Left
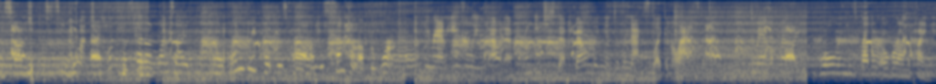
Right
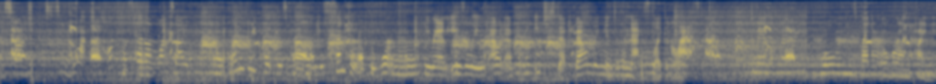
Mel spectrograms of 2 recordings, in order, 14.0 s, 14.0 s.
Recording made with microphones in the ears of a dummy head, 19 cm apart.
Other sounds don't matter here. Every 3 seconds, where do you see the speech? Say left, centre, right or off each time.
left, centre, right, right, right.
